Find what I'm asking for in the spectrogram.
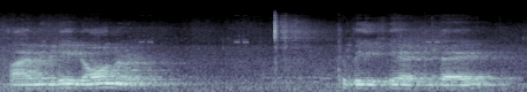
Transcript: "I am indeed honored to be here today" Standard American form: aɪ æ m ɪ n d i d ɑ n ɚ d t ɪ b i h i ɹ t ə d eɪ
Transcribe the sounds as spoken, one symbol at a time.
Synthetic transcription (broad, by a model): aɪ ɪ m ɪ n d i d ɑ n ɚ t ɪ b i h i ɹ t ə d eɪ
